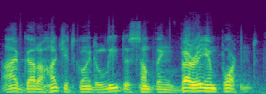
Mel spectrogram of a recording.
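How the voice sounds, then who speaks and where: A man's voice: medium pitch, fast, over loud music, natural voice. An actor playing a suave, witty detective in 1940s radio drama, polished and articulate in his delivery. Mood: cool, probing. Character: suave, witty, self-assured male amateur detective. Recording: muffled, noisy old radio recording.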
